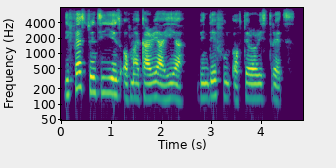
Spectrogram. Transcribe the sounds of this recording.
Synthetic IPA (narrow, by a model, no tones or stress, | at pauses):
difɛstːwɛ̃ntijizɔvmaɪkaɹiahia | bĩndefulɔftɛɹɔɹistɹɛts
